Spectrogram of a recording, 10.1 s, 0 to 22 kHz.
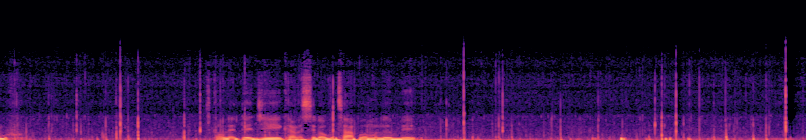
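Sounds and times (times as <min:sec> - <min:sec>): rain hissing on water: 0:00.0 - 0:10.0
raindrop taps: 0:00.3 - 0:10.0.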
